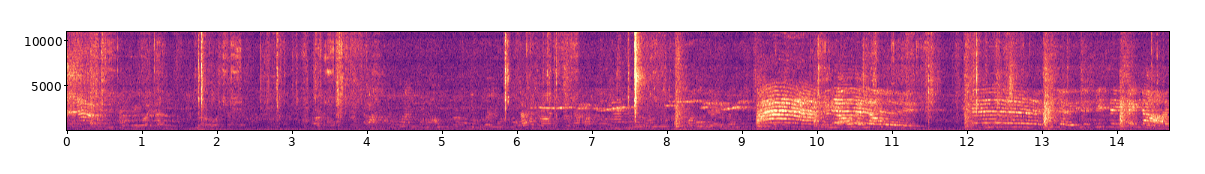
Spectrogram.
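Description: Pruning shears snipping twigs and leaves from a fig bonsai, a sharp snip every second or two. Near the end, two loud, high calls that rise and fall in pitch break in over the cutting.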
